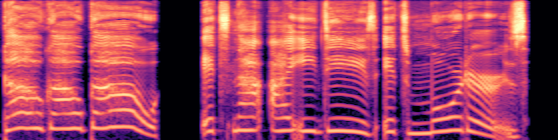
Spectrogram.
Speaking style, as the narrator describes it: Sergeant Cadet got on the radio yelling

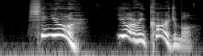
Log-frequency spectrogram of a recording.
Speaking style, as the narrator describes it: the señorita Lolita exclaimed, laughing

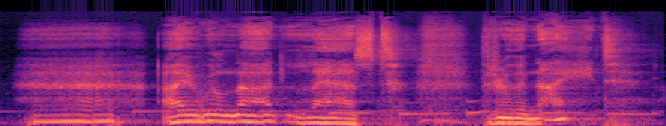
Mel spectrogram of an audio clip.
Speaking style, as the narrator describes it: he said, wheezing

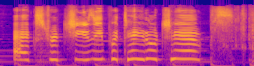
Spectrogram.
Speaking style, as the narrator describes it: called out Levi

